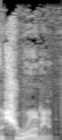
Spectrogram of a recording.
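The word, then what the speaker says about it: Charania: By the way, nice pronunciation on the Shams part. That's on the Sharania part. I've missed that many times myself.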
